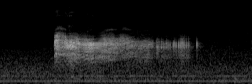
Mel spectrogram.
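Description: A tawny frogmouth chick gives one harsh, raspy, mewing call lasting over a second, sliding slightly down in pitch and ending in a brief click, over a faint hum.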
